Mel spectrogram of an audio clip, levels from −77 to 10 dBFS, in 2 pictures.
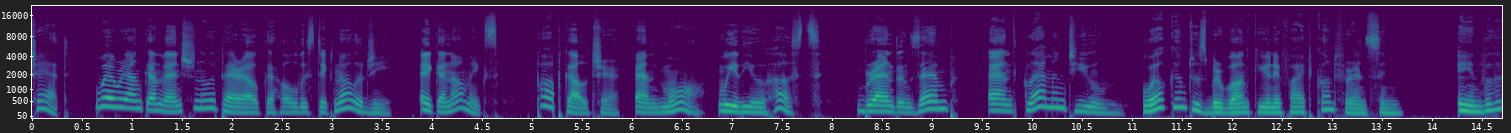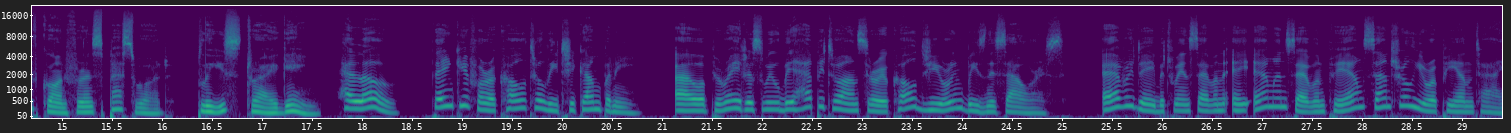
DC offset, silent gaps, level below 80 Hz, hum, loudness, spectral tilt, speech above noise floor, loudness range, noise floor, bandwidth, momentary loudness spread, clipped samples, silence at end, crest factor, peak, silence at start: under 0.1%; none; -56 dBFS; none; -30 LUFS; -5 dB/octave; 42 dB; 4 LU; -71 dBFS; over 20 kHz; 11 LU; under 0.1%; 0 s; 20 dB; -10 dBFS; 0 s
